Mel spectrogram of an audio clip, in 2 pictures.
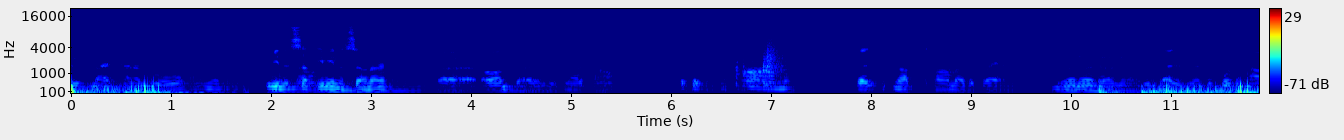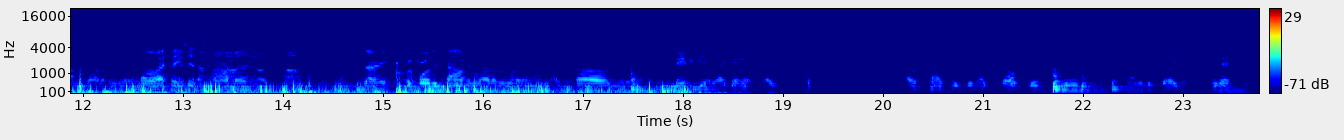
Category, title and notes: Music > Solo percussion
Med-low Tom - Oneshot 21 12 inch Sonor Force 3007 Maple Rack
acoustic, beat, flam, Medium-Tom, perc, percussion, quality, real, realdrum, recording, Tom, tomdrum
